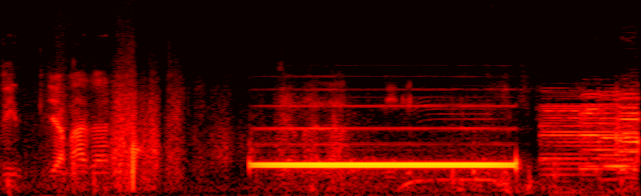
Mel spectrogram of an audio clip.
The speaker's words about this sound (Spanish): Y acá entra la llamada. Les voy a contestar para que vean.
